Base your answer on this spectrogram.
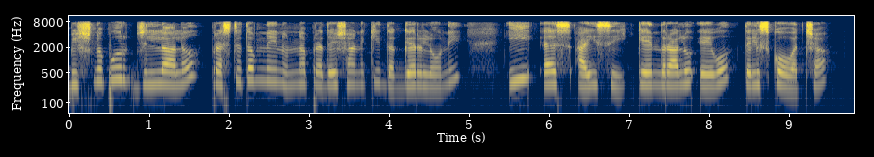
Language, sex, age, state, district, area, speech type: Telugu, female, 18-30, Telangana, Peddapalli, rural, read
